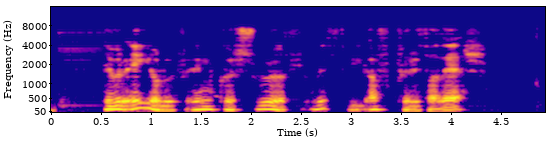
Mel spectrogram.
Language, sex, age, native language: Icelandic, male, 30-39, Icelandic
